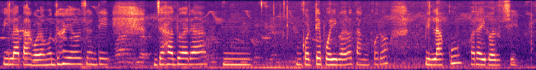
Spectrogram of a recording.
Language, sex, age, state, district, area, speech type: Odia, female, 18-30, Odisha, Mayurbhanj, rural, spontaneous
